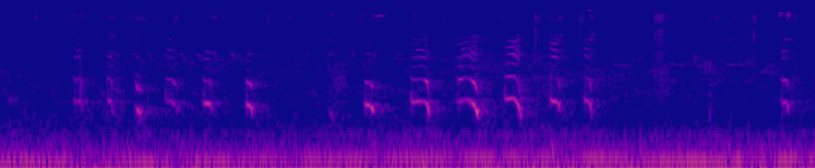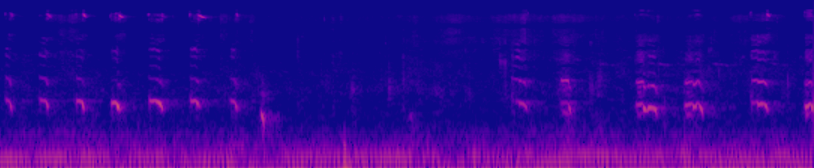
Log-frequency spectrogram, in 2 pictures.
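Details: Playing Basset Hound puppies give a busy chorus of short, high yips and whimpers over a low rumble.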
